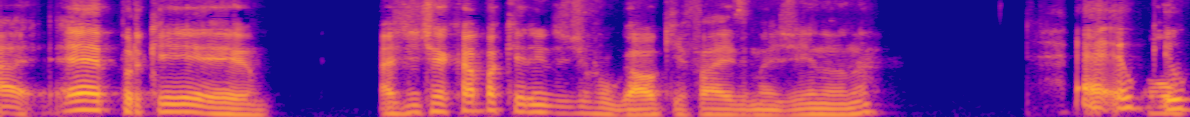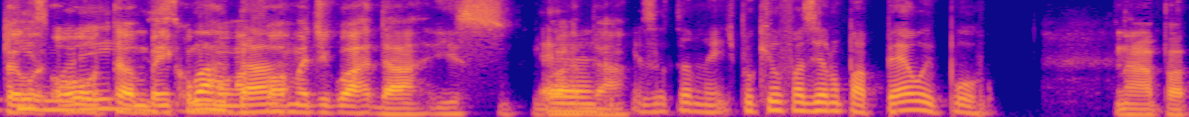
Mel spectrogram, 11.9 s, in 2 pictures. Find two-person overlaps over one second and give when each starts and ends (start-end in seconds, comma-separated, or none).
5.7-7.5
